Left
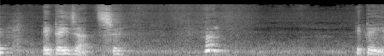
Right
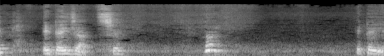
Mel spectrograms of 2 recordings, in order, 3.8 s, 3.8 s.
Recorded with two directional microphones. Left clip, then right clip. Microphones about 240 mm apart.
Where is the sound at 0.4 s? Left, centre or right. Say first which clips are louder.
Left 4 dB; centre.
